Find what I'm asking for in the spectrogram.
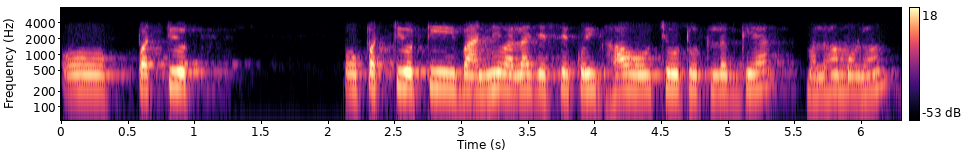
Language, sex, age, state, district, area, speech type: Hindi, female, 30-45, Uttar Pradesh, Varanasi, urban, conversation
